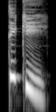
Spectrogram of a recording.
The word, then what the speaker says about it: Tiki: Try putting your tongue between your teeth when saying it. Tote, which means salt. Tiki, which means fetch.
